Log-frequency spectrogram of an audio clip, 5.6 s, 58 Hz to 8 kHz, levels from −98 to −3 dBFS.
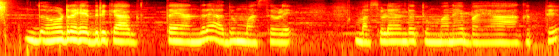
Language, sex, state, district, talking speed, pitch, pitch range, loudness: Kannada, female, Karnataka, Bellary, 130 wpm, 215 Hz, 200-225 Hz, -20 LUFS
